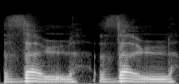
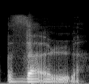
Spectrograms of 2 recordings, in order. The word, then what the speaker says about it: veulent: not so deep, actually, it's quite open, it's veulent, okay? The final ENT is not pronounced, okay, so actually you only pronounce this V, E, U, L and quite light, okay, so it's ils veulent.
